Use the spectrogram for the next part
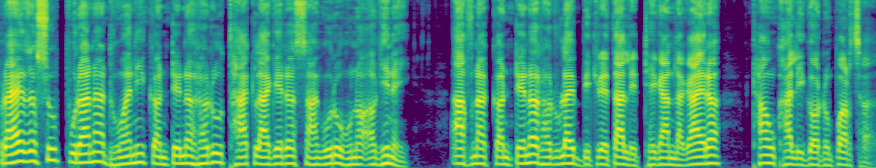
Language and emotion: Nepali, neutral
